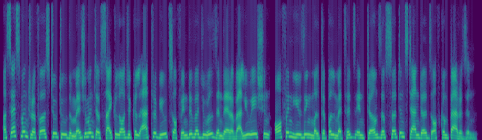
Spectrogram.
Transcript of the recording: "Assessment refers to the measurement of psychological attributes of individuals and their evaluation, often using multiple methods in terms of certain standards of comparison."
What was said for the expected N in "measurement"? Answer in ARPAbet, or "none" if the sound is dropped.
N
